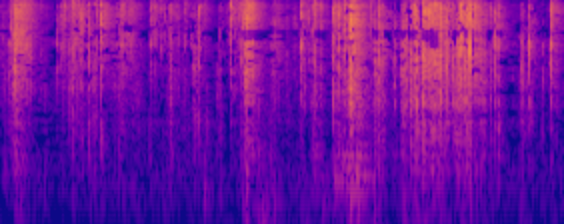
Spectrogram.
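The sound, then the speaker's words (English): Plastic being pulled apart, a steady run of dense crackling, crinkling and snapping clicks with small bursts of louder tearing, continuing for a few seconds with no voices. “So I'm trying to pull it apart.”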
